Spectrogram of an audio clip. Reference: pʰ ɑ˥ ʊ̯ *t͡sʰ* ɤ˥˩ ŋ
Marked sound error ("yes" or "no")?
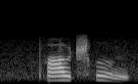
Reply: yes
